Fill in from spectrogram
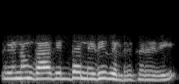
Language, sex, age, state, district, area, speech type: Kannada, female, 60+, Karnataka, Belgaum, rural, conversation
